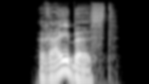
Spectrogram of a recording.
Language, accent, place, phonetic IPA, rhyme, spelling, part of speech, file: German, Germany, Berlin, [ˈʁaɪ̯bəst], -aɪ̯bəst, reibest, verb, De-reibest.ogg
- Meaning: second-person singular subjunctive I of reiben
